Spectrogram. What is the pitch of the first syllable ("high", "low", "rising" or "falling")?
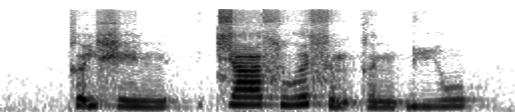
rising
